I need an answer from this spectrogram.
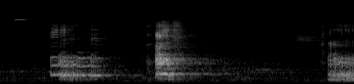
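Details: One-month-old pit bull puppy being trained to bark by having a biscuit eaten in front of it; three short, harmonic, yelping barks at about half a second, 1.6 and 3.3 seconds, separated by quiet.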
